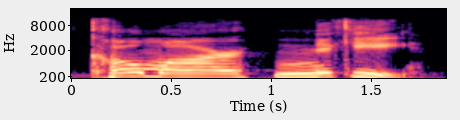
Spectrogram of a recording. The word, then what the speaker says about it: Komarnicki: special guest is Todd Komar Nicki perfect that pronounce this word Nicki he said pronounce it like there's a hyphen in the middle which there isn't but unpretending don't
